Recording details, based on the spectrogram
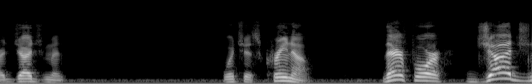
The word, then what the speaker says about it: krino: And that word judge is krino, K-R-I-N long O, which is to pronounce a sentence or a judgment.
